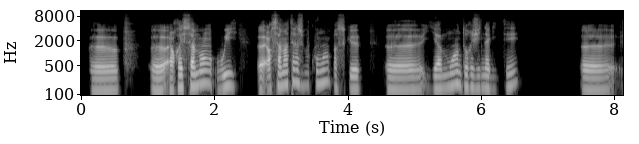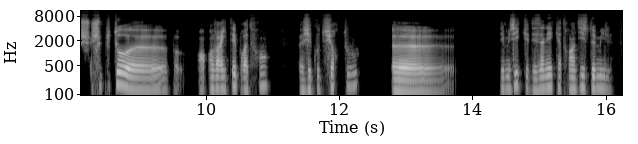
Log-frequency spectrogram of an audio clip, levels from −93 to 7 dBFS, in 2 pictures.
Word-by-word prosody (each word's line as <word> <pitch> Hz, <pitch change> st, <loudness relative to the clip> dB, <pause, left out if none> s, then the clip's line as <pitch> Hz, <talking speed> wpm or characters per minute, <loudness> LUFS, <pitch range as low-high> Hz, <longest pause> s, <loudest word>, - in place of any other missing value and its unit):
Heu 120 Hz, 0 st, +2 dB, 0.5 s
heu, 120 Hz, -1 st, +3 dB
alors 125 Hz, -1 st, +4 dB
récemment 165 Hz, +5 st, +4 dB
oui. 155 Hz, +5 st, -2 dB, 0.3 s
Heu -, -, +6 dB
alors -, -, +5 dB
ça 160 Hz, -, +4 dB
m'intéresse 180 Hz, +2 st, +1 dB
beaucoup 175 Hz, +3 st, -9 dB
moins 200 Hz, +3 st, -3 dB
parce 150 Hz, -8 st, -6 dB
que, 135 Hz, -1 st, 0 dB, 0.4 s
heu, 130 Hz, 0 st, +1 dB
il -, -, -16 dB
y 140 Hz, +1 st, -1 dB
a 140 Hz, -, +4 dB
moins 160 Hz, +6 st, -1 dB
d'originalité. 150 Hz, +2 st, -4 dB, 0.9 s
Heu, 125 Hz, -1 st, +1 dB
je -, -, 0 dB
suis -, -, -6 dB
je -, -, +3 dB
suis -, -, +1 dB
plutôt, 170 Hz, -4 st, +3 dB
heu, 125 Hz, -, +1 dB
p -, -, -14 dB, 0.3 s
en -, -, -6 dB
en 135 Hz, -, -5 dB
vérité, 135 Hz, +3 st, +1 dB
pour 130 Hz, -, -2 dB
être 130 Hz, -, -5 dB
franc, 160 Hz, 0 st, -11 dB, 0.4 s
bah, 120 Hz, -, -9 dB
j'écoute 130 Hz, +1 st, -5 dB
surtout, 155 Hz, +2 st, -5 dB, 0.5 s
heu, 110 Hz, -1 st, +3 dB, 0.8 s
des 130 Hz, -, -9 dB
musiques 140 Hz, +1 st, -5 dB
des 120 Hz, +1 st, -7 dB
années 140 Hz, +2 st, -1 dB
90-2000. 135 Hz, -1 st, -5 dB
135 Hz, 155 wpm, -27 LUFS, 125-155 Hz, 0.9 s, Heu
